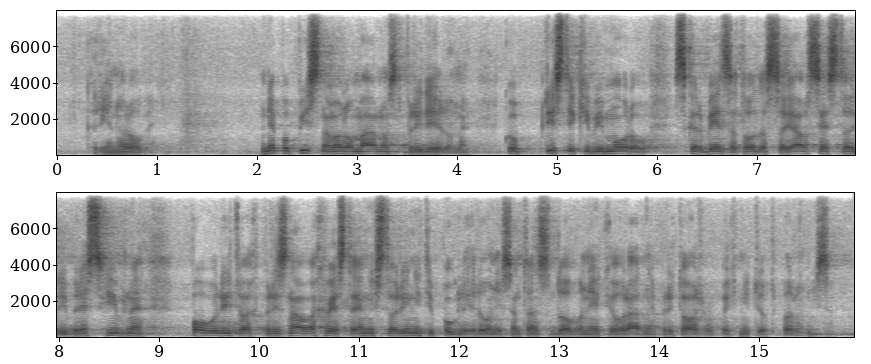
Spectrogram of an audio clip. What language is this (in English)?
Slovenian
